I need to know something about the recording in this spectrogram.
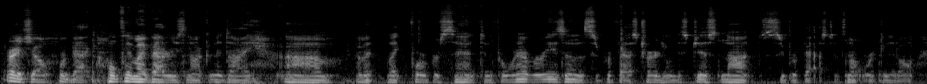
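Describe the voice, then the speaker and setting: Low-voiced guy, kinda sniffly, rambly plant vlog on a phone mic, faint hiss behind. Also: fairly even intonation, fairly quick, few pauses. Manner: rambling, self-correcting, friendly address to viewers. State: sniffly from allergies. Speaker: plant shop co-owner and vlogger. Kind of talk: casual how-to vlog. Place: indoors at home among plants. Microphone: phone camera mic.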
